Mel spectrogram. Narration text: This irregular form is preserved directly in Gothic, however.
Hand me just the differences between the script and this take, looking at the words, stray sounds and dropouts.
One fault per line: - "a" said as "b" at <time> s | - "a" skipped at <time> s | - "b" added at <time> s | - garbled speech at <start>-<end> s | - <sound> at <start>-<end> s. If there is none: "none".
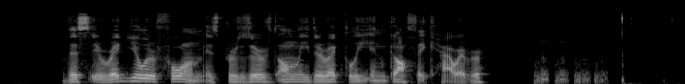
- "only" added at 2.8 s
- laugh at 5.3-6.1 s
